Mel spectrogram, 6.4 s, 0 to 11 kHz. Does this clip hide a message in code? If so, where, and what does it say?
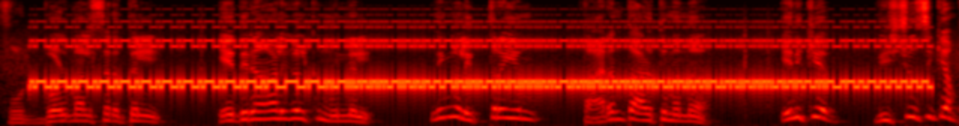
Yes: NAVTEX (SITOR-B), 100 baud, 170 Hz shift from 0.2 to 6.2 s, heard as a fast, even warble, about 1120 Hz centre, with static crashes and speech in Malayalam. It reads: RHODODENDRONS MADE UP A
